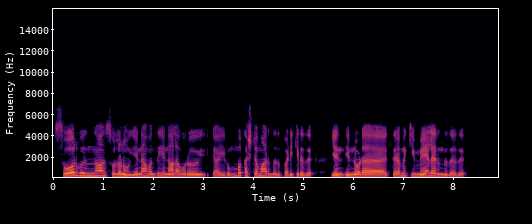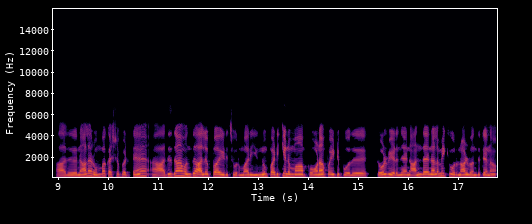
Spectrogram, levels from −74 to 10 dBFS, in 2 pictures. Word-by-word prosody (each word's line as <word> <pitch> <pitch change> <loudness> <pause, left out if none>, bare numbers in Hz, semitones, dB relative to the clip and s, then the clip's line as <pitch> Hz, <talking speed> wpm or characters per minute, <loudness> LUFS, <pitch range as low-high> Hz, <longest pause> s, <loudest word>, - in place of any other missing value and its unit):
சோர்வுன்தா 240 -1 +4 0.2
சொல்லணும். 200 -5 +2
ஏன்னா 205 +4 +1
வந்து, 200 +3 -3
என்னால 195 +2 +2
ஒரு 185 0 0 0.5
அ - - -1
இ - - -4
ரொம்ப 220 +7 -4
கஷ்டமா 215 +2 -1
இருந்தது 195 -3 -3
படிக்கிறது. 170 -3 -1 0.5
என் 180 +1 +4
என்னோட 190 +2 +3 0.6
திறமைக்கு 215 +2 -1
மேல 225 +6 +4
இருந்தது 180 -6 -1
அது. 135 0 -5 0.9
அதுனால, 165 +4 -1 0.2
ரொம்ப 180 +6 -3
கஷ்டப்பட்டேன். 190 0 -2 0.2
அ - - -5 0.2
அதுதான் 225 +7 +1
வந்து 195 +4 -1
அலுப்பாயிடுச்சு 185 -2 -1
ஒரு 155 - -8
மாரி, 170 0 0
இன்னும் 185 +3 -1
படிக்கணுமா? 190 -1 0 0.2
போனா 175 +2 +3
போயிட்டு 185 -1 -2
போது, 155 -1 -2 0.4
தோல்வி 190 +2 +1
அடஞ்சா 165 +2 -2
என்ன? 150 -3 0
அந்த 185 +4 0 0.2
நெலமைக்கு 210 +2 -2
ஒரு 165 - -6
நாள் 180 +1 +2
வந்துட்டேன் 160 -2 -3
நான். 130 - -6
190 Hz, 140 wpm, -22 LUFS, 170-205 Hz, 0.9 s, சோர்வுன்தா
